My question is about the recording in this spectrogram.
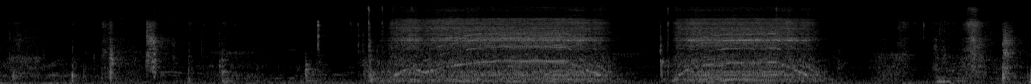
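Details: Barn-find 1961 VW Beetle: two short bursts of high, even whirring with no cranking beat, the starter spinning freely without engaging the flywheel. Owner suspects a bad ground or loose battery cable, not confirmed.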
